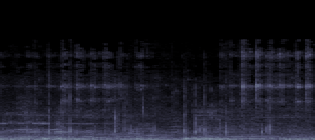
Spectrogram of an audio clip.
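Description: Street-parade mix of traditional-style music with sharp percussion strikes and a crowd's voices and chatter, all at once and without a break.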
